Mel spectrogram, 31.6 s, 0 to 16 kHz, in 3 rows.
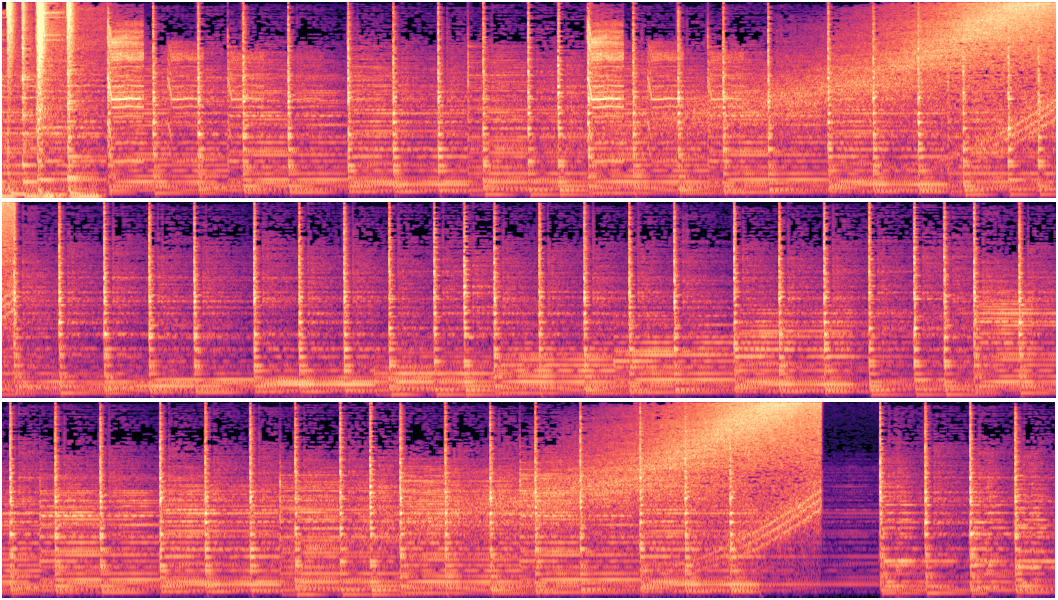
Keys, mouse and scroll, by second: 3.3 typing, 17.3 alt+right click, 18.3-20.0 scroll down 1.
